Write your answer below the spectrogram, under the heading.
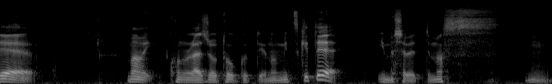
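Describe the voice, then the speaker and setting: A man at fairly low pitch with vocal fry and lively intonation, a moderate pace and long, frequent pauses. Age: 20s. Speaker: university student. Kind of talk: casual solo monologue.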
